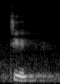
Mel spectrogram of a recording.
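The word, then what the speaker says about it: cheat: एच आ जाता है तो वहां पे सी को हम क्या प्रोनाउंस करेंगे च प्रोनाउंस करेंगे या फिर सी और एच दोनों को मिलाकर क्या प्रोनाउंस करेंगे च प्रोनाउंस करेंगे जैसे कि देखिए यहां पे है चिट सी एच का हो जाएगा च ई ए का हो जाएगा ई टी का हो जाएगा ट ये हो जाएगा चित चिट का मतलब होता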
